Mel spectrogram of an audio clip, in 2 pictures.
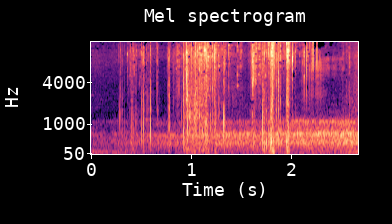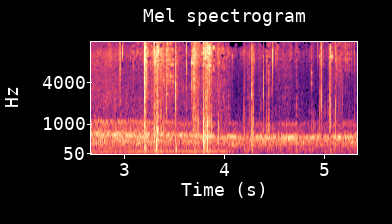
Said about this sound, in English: I'm treading, gingerly, across the frozen ice on the middle of Lake Inari. We've travelled about 300 kilometres into the Arctic Circle, to the wild, empty landscape in the far north of Finland.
